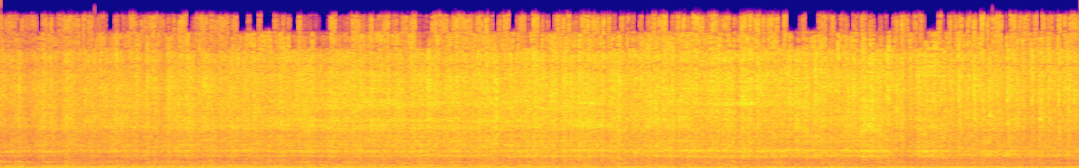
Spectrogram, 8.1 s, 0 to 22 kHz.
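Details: LS-swapped Chevy Blazer V8 after ECU tune fix: loud lumpy idle and revs with a sharp puffing tick over the exhaust rumble following engine speed, an exhaust leak.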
